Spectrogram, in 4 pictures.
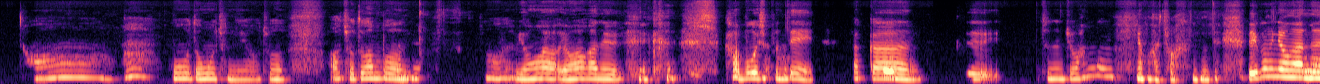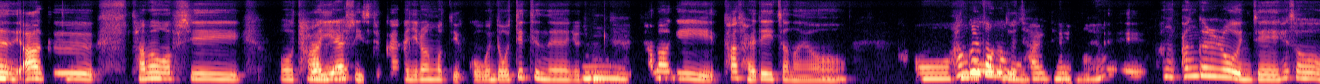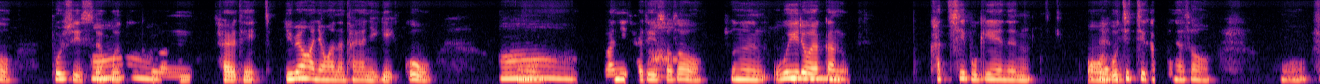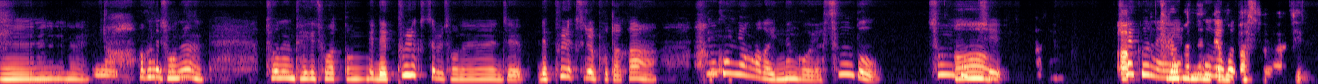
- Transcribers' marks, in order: gasp; tsk; laughing while speaking: "그니까"; laugh; laughing while speaking: "한국 영화 좋아하는데"; tapping; distorted speech; gasp
- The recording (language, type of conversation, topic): Korean, unstructured, 영화는 우리의 감정에 어떤 영향을 미칠까요?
